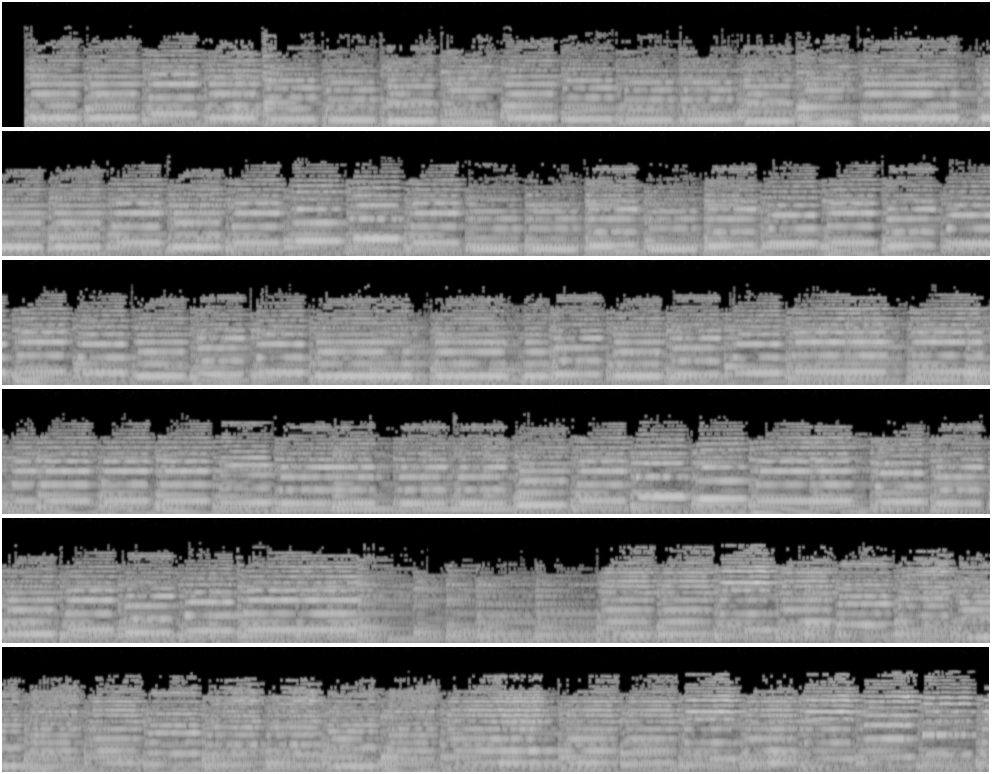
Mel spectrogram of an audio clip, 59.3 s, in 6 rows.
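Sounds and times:
MIDI backing music: 0.2 - 59.2.

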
